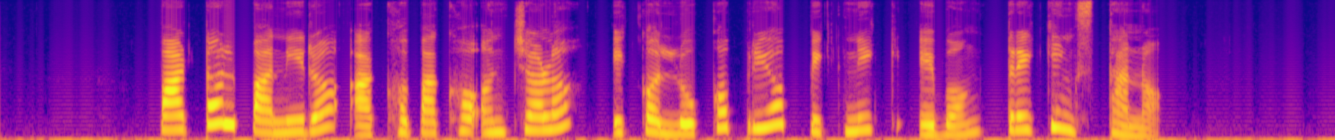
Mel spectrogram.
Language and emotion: Odia, neutral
